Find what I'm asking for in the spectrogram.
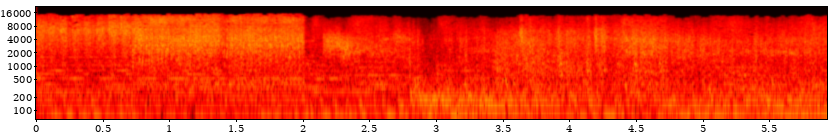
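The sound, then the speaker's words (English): Anti-aircraft guns fire from positions on a beach, a dense, continuous barrage of heavy booms. The pounding runs throughout and grows fuller and louder about halfway through. “Anti-aircraft guns fire from positions on the beach.”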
